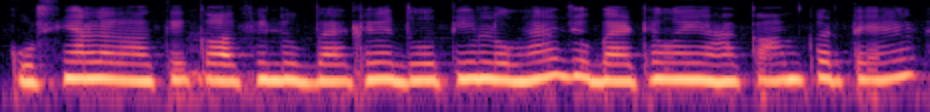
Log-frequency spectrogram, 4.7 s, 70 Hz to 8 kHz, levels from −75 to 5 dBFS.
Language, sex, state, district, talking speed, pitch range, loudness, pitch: Hindi, female, Punjab, Pathankot, 220 wpm, 265-285 Hz, -12 LUFS, 275 Hz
